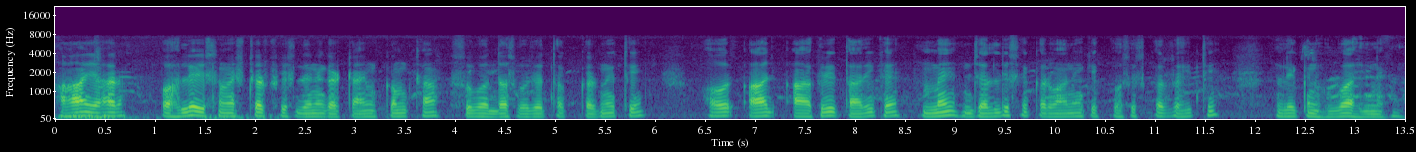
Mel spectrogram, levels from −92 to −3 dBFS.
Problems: none marked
